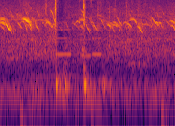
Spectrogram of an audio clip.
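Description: Chickens: a steady chorus of short, high peeping calls, with a few lower clucks about a second in.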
